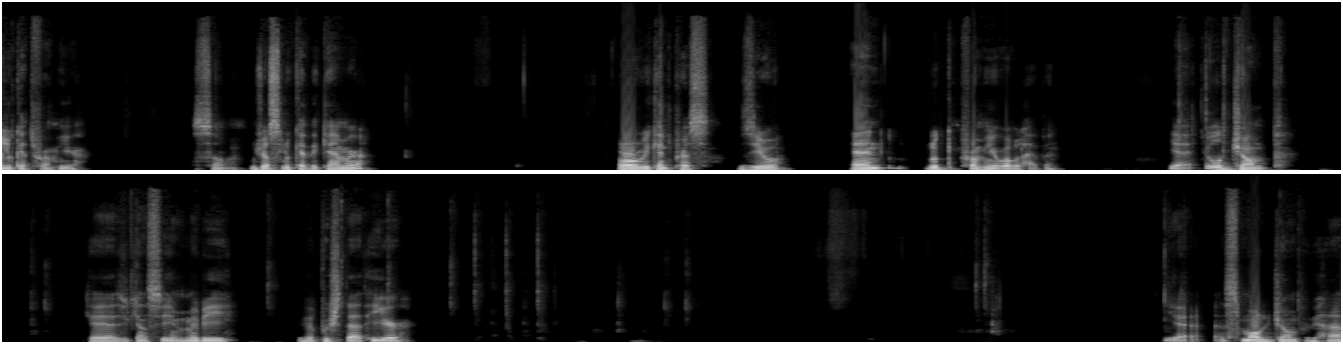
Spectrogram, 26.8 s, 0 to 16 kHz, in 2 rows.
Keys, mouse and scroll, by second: 0.2 middle click, 0.5-3.3 scroll up 2, 6.7 KP_0, 13.5-13.8 scroll up 1, 13.8 middle click, 14.1-16.2 scroll up 19, 14.7 middle click, 16.2 scroll up 1, 16.2-18.6 drag, 18.6 space, 19.1-19.9 scroll down 24, 20.2 middle click, 20.5 scroll up 4, 22.1 scroll up 1, 25.3-25.7 scroll up 10, 26.3 middle click, 26.5-26.7 scroll up 10.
